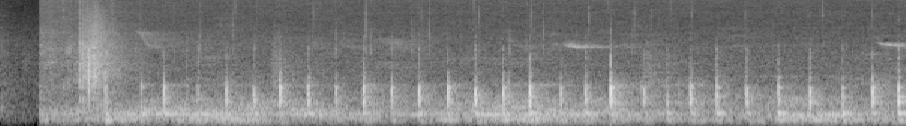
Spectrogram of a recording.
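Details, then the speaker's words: Harley-Davidson Panhead engine during teardown, connecting rod rocked up and down by hand: sharp metallic clacks about three a second from excess rod play as bottom-end big-end bearings start to go. "this has a little bit up and down in it which is not good hear it so that is those bearings in the bottom end starting to go"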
